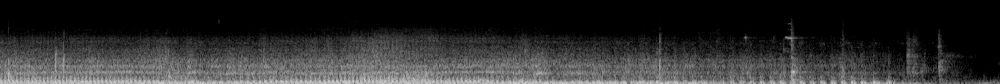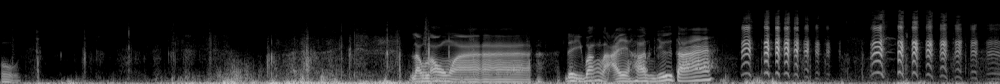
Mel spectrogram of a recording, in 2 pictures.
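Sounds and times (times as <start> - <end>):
motorbike engine running: 0.0 - 9.3.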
